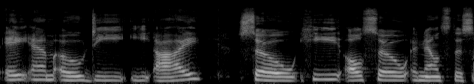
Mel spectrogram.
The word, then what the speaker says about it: Amodei: And his name is, I think it's pronounced Mark Amadei. It's Amodei.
